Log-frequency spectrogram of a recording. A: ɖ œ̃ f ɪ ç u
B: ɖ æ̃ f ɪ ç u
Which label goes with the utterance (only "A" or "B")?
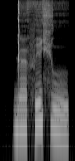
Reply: A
